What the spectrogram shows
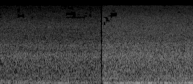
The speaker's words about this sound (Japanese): ちょっと今公園で撮ってて あの噴水が近くにあって急に噴水が大きくなって水が水しぶきがもしかしたら声が入ってないかな大丈夫ですか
